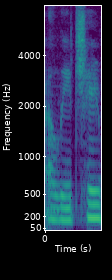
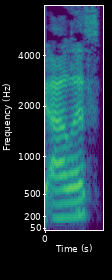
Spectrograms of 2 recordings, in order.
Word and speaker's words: Alice: chat with recreational Runner aliche Roso aliche welcome to the E for endurance podcast and I'm very glad I just checked how to pronounced your name I almost called you Alice but we we uh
